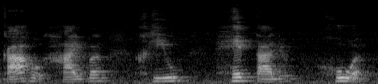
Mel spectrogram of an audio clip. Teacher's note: um r mais seco né um aspirado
